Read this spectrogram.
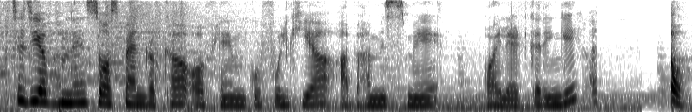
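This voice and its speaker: A woman narrating cooking steps in an unhurried, explanatory way. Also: mid-range voice, faint music behind. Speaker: cooking vlogger. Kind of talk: cooking voice-over.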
